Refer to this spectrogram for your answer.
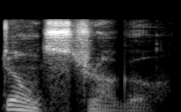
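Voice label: Vox Skill, voices heroes English; kingsraid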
